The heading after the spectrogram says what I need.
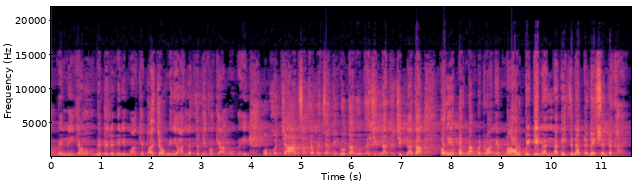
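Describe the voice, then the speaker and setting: A man preaching an emotional story sermon, swinging dramatically between hushed tones and shouting. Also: sits high. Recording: echoey hall with faint noise.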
